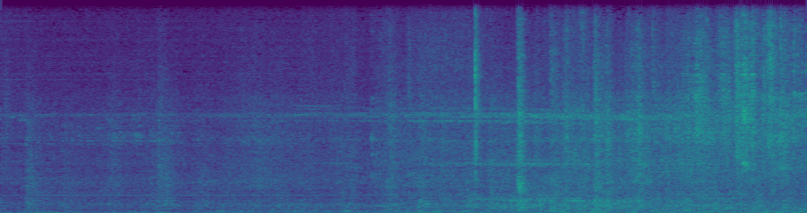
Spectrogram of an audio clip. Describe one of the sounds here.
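Another tram passes close by in the opposite direction.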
